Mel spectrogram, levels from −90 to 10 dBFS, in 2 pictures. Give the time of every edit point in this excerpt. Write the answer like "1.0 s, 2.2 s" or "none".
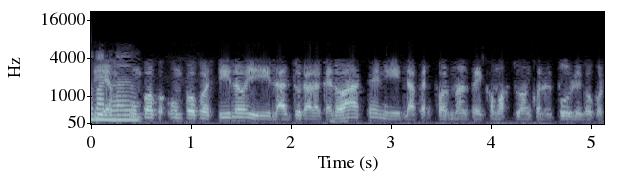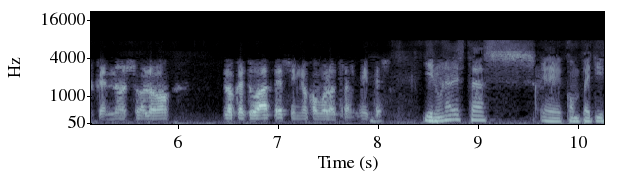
none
